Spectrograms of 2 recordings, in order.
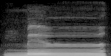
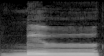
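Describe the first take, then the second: Both takes have the same delivery.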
